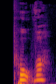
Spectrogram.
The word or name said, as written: pauver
